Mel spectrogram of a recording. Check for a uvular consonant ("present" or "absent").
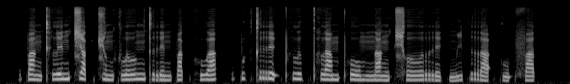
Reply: absent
